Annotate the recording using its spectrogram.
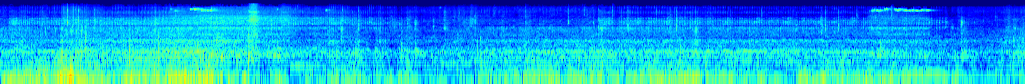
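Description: Gravel bike being ridden: a low rumble of tyres on the road and wind on the camera, louder for the first six seconds, with scattered light clicks and rattles from the bike.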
